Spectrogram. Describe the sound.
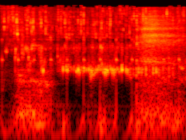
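A drink poured from a bottle into a glass, a rapid series of gurgling glugs that gives way to a brighter, splashy trickle toward the end.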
